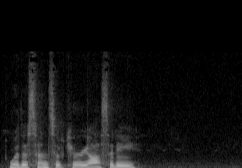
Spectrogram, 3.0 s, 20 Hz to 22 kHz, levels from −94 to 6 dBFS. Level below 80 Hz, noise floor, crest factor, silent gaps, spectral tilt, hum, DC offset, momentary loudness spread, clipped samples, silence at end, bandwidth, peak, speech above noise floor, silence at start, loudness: under -90 dBFS; -72 dBFS; 16 dB; none; -6.5 dB/octave; none; under 0.1%; 4 LU; under 0.1%; 1.35 s; 15 kHz; -18 dBFS; 39 dB; 0.1 s; -34 LUFS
